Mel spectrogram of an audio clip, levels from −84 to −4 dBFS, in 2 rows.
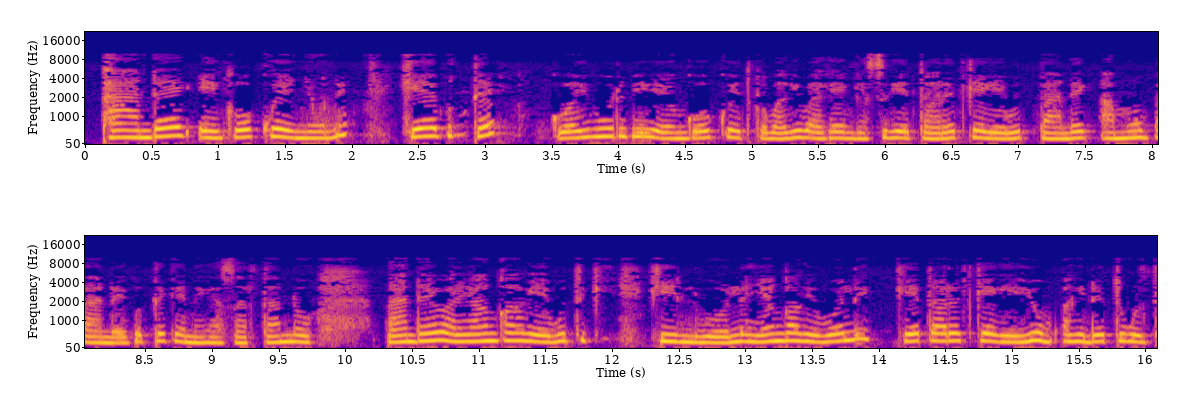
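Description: It's a speech clip with heavy Vorbis compression damage all the way through: nothing above about 9.7 kHz, and the remaining treble is hissy and grainy, with blurred consonant attacks. That's likely a low-quality Vorbis encode, at a bitrate sounding near 20 kbps.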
